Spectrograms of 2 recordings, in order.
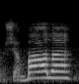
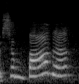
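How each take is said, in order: First: Said in the usual way. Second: Put-on "Shambhala" shouted higher like a [name] hook; [name] style. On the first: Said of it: "Yes, folks". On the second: Shown as a demonstration. Joking how [name] would yell "Shambhala". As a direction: bark "Shambhala" like a rap hook. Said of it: "would have been a great Beastie Boy".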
